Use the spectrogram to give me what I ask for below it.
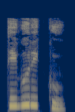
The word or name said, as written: ದೇಖರಖಿ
